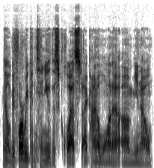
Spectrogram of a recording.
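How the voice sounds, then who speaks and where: A man's voice: on the low side, fast, no room sound. A man livestreaming a game, chatting casually and rambling as he muses aloud to his viewers. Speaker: game streamer. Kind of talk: casual livestream chat while playing.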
